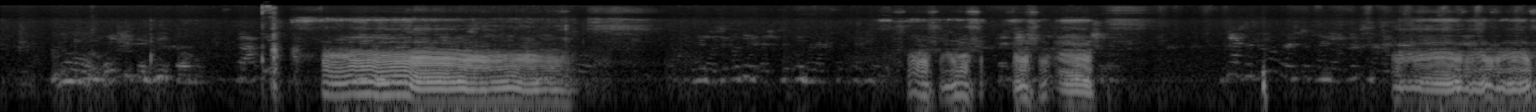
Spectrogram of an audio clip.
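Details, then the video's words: A dog snoring indoors in a small room, with long droning, harmonic rumbles of about two to three seconds, at the start and again near the end. Quieter snorts and murmurs fill the gaps, along with low background talking. "как собака храпит"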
